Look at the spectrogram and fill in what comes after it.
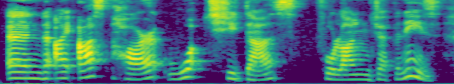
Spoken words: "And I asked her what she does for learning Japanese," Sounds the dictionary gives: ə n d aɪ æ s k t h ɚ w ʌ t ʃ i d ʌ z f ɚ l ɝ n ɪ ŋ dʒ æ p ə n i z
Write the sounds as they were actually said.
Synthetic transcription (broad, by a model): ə n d aɪ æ s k t h ɚ w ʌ t ʃ i d ʌ z f ɚ l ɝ ɪ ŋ dʒ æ p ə n i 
